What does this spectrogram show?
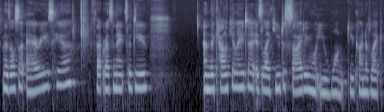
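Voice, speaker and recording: Soft, mellow-voiced woman reading tarot. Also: mid-range voice, fairly even intonation, normal speed. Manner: gentle, reassuring, thinks aloud with fillers. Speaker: tarot reader. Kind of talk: pick-a-card tarot reading.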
